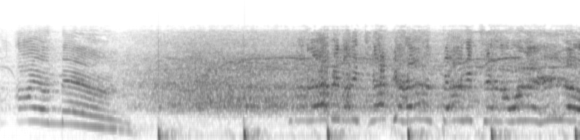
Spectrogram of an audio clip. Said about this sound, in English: Everybody's shouting yeah all at the same time. Come on, I'll count to three. I want to hear you shout yeah.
